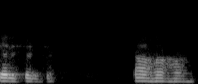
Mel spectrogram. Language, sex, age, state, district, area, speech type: Kannada, male, 45-60, Karnataka, Ramanagara, urban, conversation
